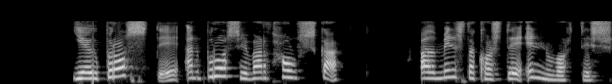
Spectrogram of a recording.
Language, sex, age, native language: Icelandic, female, 11, Icelandic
